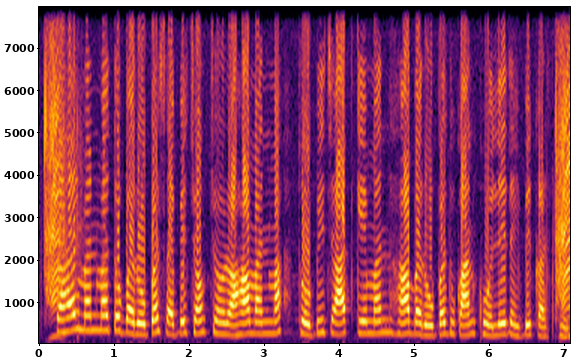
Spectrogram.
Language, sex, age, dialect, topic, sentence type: Chhattisgarhi, female, 25-30, Western/Budati/Khatahi, banking, statement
